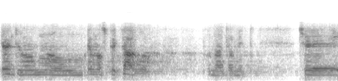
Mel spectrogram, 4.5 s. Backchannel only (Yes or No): No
